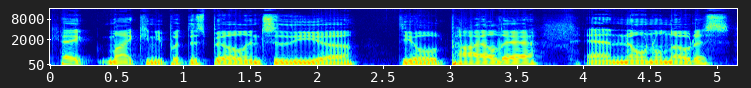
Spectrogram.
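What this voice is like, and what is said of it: Put-on Boston accent. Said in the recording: “I don't know why they have a Boston accent in Oklahoma.”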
